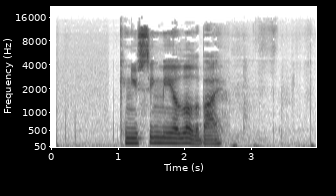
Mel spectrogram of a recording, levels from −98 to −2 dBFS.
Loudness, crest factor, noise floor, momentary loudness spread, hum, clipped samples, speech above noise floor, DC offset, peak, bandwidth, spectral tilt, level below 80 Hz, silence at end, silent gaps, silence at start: -23 LUFS; 22 dB; -57 dBFS; 14 LU; none; under 0.1%; 34 dB; under 0.1%; -6 dBFS; 16 kHz; -3.5 dB/octave; -52 dBFS; 0.05 s; none; 0.1 s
